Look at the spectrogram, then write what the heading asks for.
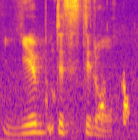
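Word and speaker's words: Yibb-Tstll: It's Yib-Distidal. It's a classic Lovecraftian name. Let me spell it out, but it's not going to help.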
